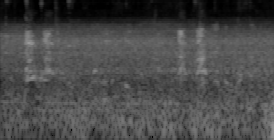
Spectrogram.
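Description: A dog barking in short barks: two quick pairs, one early and one near the end, while running an agility course.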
